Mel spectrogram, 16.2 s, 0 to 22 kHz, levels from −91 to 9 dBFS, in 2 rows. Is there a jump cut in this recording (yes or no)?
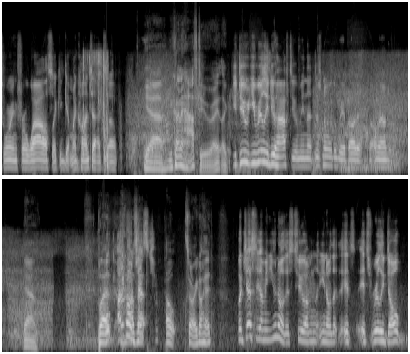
no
